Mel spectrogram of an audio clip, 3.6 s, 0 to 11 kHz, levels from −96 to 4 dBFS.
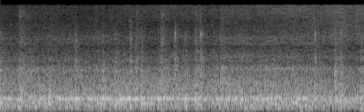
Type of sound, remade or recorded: recorded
